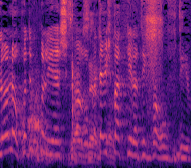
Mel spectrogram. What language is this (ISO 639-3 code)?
heb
